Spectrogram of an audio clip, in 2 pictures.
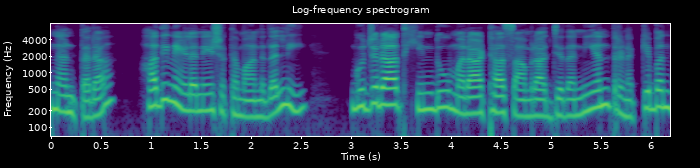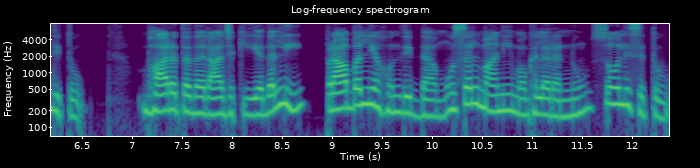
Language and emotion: Kannada, neutral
